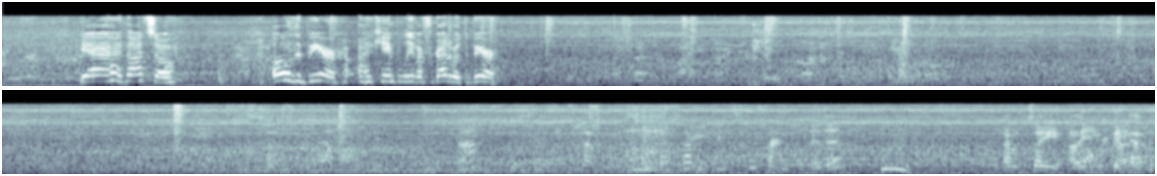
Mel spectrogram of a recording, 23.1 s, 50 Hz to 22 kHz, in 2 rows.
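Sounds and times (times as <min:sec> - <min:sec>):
steady hum and hiss: 0:00.0 - 0:23.0
faint voices: 0:04.3 - 0:20.8.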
